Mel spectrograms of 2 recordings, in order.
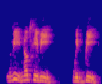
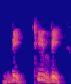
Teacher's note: es TV, con el diente al labio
